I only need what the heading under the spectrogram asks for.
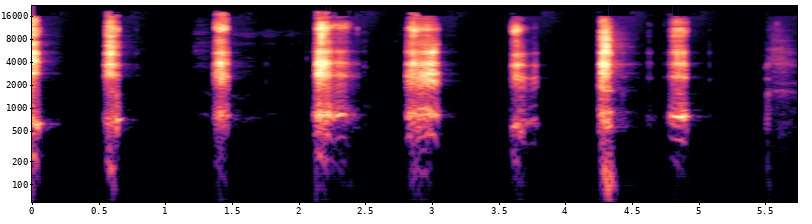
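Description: A loud run of about nine harsh, strained coughs and gagging hacks, spaced in short irregular bursts, of someone choking on a beechnut stuck in the throat, the last one weaker and trailing off, with no talking.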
